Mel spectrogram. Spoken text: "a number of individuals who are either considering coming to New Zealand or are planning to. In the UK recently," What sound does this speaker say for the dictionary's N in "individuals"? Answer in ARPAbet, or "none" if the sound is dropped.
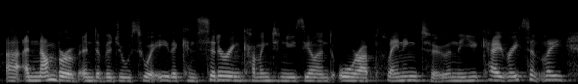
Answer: N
